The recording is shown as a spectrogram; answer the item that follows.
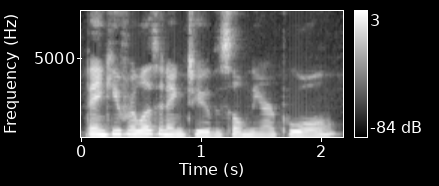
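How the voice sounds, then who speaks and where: A woman's voice: medium pitch, steady tone, fairly quick, darkish tone. A woman co-hosting a podcast, discussing a book casually and reasoning her points through in a conversational way. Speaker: podcast co-host.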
